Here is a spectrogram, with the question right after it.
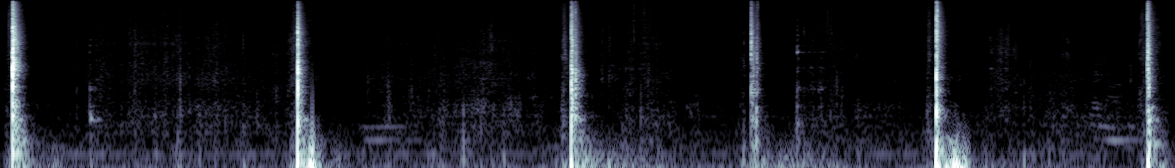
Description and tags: A strong jump into a wet floor.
